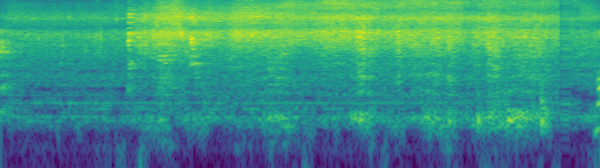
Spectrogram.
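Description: Mutton masala sizzling in a large aluminium cooking pot, a steady hiss that starts suddenly about a second in, as chopped coriander and mint go into it.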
